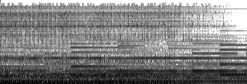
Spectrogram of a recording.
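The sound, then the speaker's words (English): A big cat growls in a low, continuous rumble with harmonic tones, steady and fairly loud throughout, then easing slightly toward the end. No one speaks. “and you hear a click behind you and a growling in front of you.”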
